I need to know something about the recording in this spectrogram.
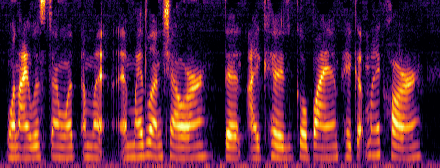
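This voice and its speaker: A woman's voice: medium pitch, level tone, a little fast. A woman testifying as plaintiff in court, telling her side in an earnest, detailed, somewhat defensive way.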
